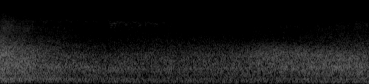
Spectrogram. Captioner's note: traffic noise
